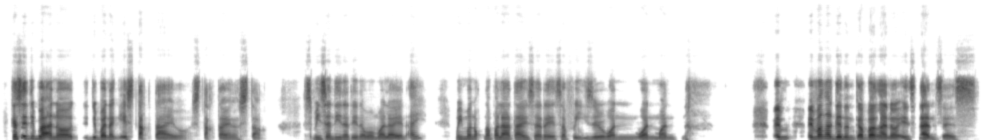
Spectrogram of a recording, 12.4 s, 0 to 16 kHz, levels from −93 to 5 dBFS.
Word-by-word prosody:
Kasi 230 +3 +7
'di 240 - -2
ba 215 -3 +7
ano, 165 -4 +2
'di 155 +2 -6
ba 180 - +4
nag-i-stock 165 -4 0
tayo? 100 -6 -4
Stock - - -5
tayo 120 0 -5
nang 115 0 -9
stock. - - -4 0.5
Tapos - - -3
minsan 180 +2 0
'di 180 - -4
natin 160 -2 -6
namamalayan, 135 -3 -3
ay 225 +4 -7 0.4
may 190 - -3
manok 205 0 -4
na 200 -1 -6
pala 185 -1 +2
tayo 180 0 0
sa 180 -2 -4
re 155 -1 -3
sa 160 - -4
freezer 145 -2 -7
one 150 -2 -7
one 140 -1 -2
month 125 -4 -6
na. - - -21 1.1
May 195 - +8 0.3
may 185 - +6
mga 225 +1 +6
ganun 200 -2 +3
ka 165 -2 +4
bang 160 0 +6 0.2
ano 135 - +3
instances? 130 -6 +1
155 Hz, 190 wpm, -21 LUFS, 135-190 Hz, 1.1 s, May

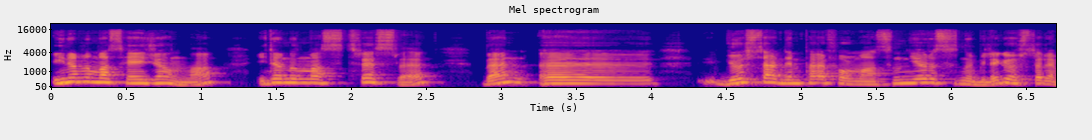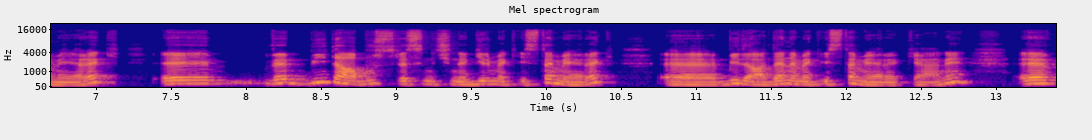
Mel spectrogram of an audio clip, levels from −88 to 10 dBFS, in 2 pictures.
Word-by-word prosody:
inanılmaz 230 +2 +5
heyecanla, 190 - +2 0.2
inanılmaz 205 -2 +1
stresle 225 +2 -1 0.3
ben, 225 0 +2
eee, 170 -1 +2 0.3
gösterdiğim 195 +2 +2
performansın 175 -4 -1
yarısını 195 -9 -1
bile 120 - 0
gösteremeyerek, 170 - -1 0.2
eee, 170 +1 +2 0.3
ve 190 -2 -2
bir 230 +3 0
daha 210 - +4
bu 170 - -5
stresin 150 -4 -4
içine 135 0 -5
girmek 135 0 -4
istemeyerek, 125 - -1 0.4
ııı, 120 0 0
bir 180 - +1
daha 120 -6 +1
denemek 145 -5 0
istemeyerek, 115 -4 -3
yani, 235 +4 -3 0.4
ııı, 175 0 +5
175 Hz, 120 wpm, -23 LUFS, 140-205 Hz, 0.4 s, inanılmaz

